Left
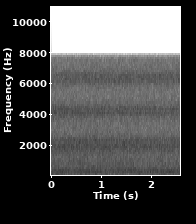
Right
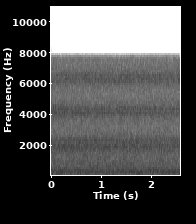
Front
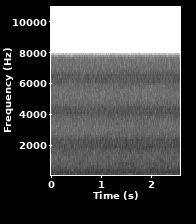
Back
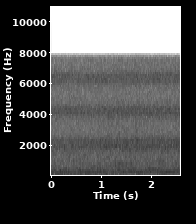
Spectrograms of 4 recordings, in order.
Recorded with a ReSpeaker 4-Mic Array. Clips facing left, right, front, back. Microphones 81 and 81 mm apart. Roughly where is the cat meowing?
No cat meowing in this recording.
